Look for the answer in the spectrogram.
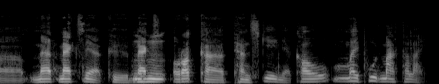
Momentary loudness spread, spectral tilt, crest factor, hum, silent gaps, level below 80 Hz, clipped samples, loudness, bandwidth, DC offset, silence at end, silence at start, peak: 9 LU; -5.5 dB/octave; 20 dB; none; none; -70 dBFS; under 0.1%; -30 LUFS; 11.5 kHz; under 0.1%; 0.2 s; 0 s; -10 dBFS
